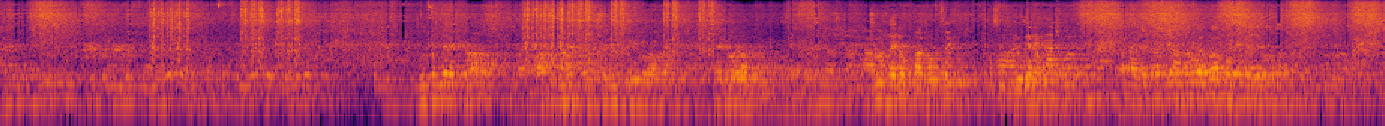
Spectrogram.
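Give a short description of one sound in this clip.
A man speaks calmly and steadily, close by.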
